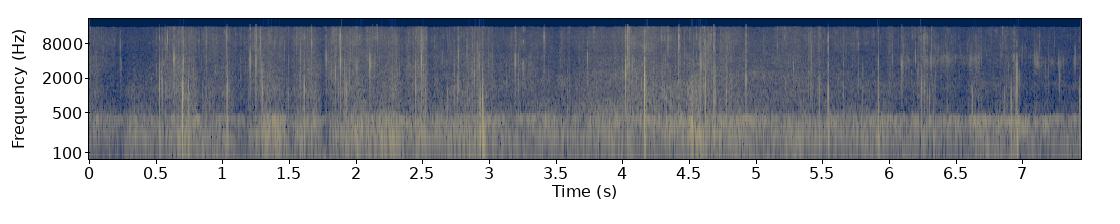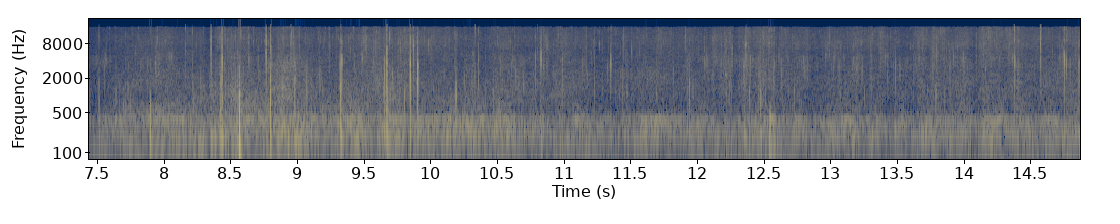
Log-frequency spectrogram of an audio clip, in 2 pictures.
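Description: Fingertips of both hands scratch and rub a fluffy synthetic faux fur microphone windscreen close to the mic capsule. The result is a continuous, dense, crackly rustle, heavy in the low-mids, with many sharp clicks and pops scattered throughout.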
